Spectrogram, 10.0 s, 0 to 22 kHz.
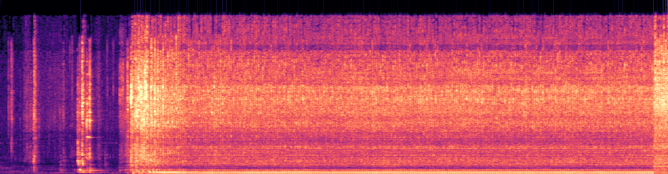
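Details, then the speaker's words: Honda HS622 snow blower with a 6hp Honda GCAAK engine, which would not run before, started after a carb clean, oil change (600ml 5w30) and fresh fuel: starter pull, then it catches and settles into a steady, smooth idle. "Sounds pretty good to me. This thing works awesome, guys."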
